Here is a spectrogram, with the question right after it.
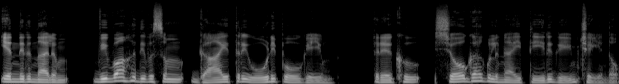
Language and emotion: Malayalam, neutral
